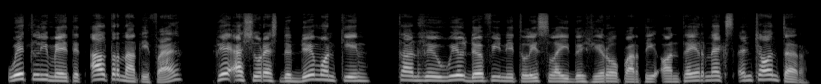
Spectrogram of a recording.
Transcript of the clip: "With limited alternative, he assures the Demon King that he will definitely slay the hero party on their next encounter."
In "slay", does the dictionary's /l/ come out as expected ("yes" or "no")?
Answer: yes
